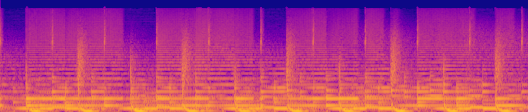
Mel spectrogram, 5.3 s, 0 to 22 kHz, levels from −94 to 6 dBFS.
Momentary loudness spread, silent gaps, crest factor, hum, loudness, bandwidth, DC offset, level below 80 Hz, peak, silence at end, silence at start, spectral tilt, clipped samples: 2 LU; none; 10 dB; none; -15 LUFS; 16 kHz; under 0.1%; -20 dBFS; -2 dBFS; 0 s; 0 s; -6.5 dB/octave; under 0.1%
